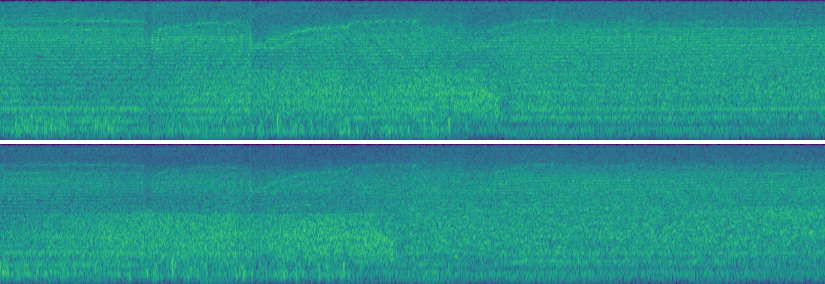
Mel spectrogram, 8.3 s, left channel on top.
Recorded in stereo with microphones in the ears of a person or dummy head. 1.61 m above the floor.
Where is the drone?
50° left (ahead or behind); by 8.3 s 35° left (ahead or behind).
